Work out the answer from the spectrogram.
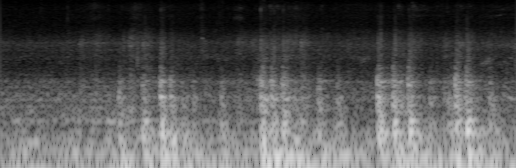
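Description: Passenger train running, a steady low rumble heard from inside the carriage. From about a second and a half in, louder uneven pitched sounds come and go over it.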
